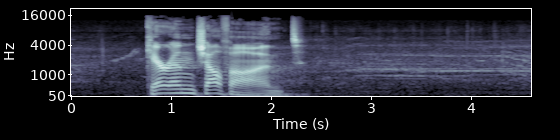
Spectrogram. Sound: cheering

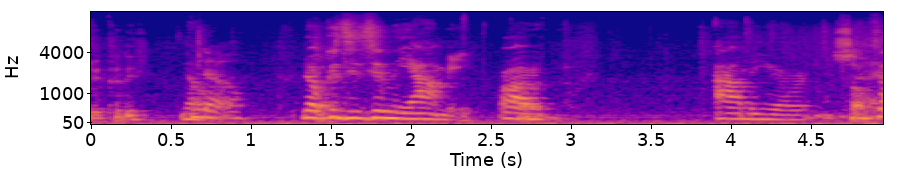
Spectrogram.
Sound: voiceover

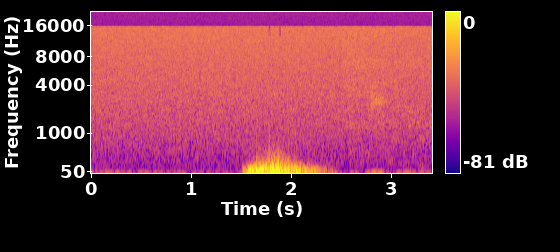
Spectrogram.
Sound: whoosh

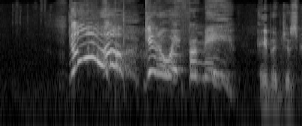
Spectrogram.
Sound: ANNIE screams in shock

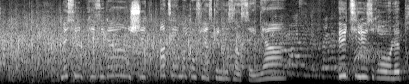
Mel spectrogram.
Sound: applause

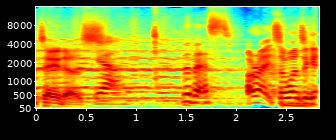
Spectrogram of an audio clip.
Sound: smooches

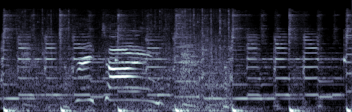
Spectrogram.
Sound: gears grinding; upbeat music

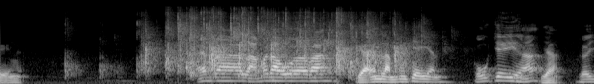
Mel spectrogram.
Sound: applause

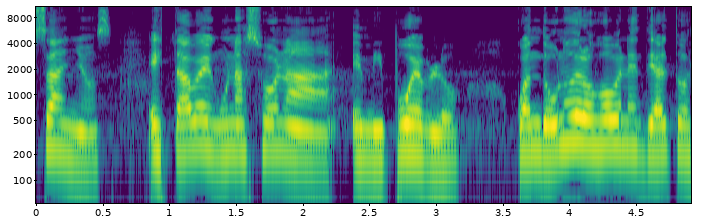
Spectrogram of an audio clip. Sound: speaks in Spanish

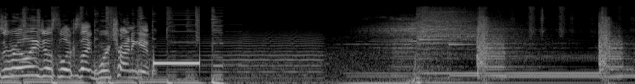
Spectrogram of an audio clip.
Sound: beep

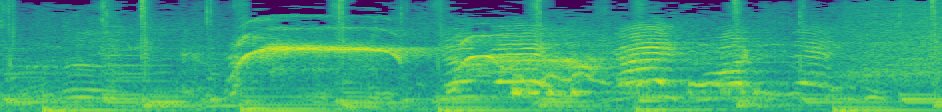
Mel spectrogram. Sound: cheerful music; screaming

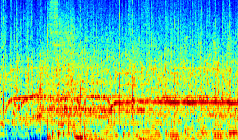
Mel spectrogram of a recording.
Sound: cheers and applause

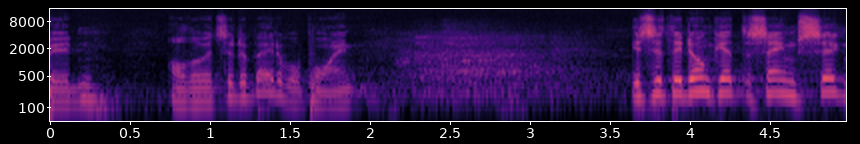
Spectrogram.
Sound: audience laughing

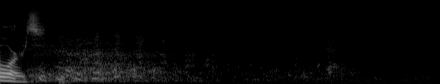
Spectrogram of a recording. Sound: audience laughs

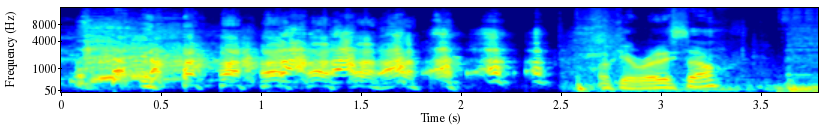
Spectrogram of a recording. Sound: laughter

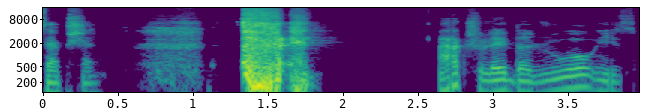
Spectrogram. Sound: 剧烈咳嗽

